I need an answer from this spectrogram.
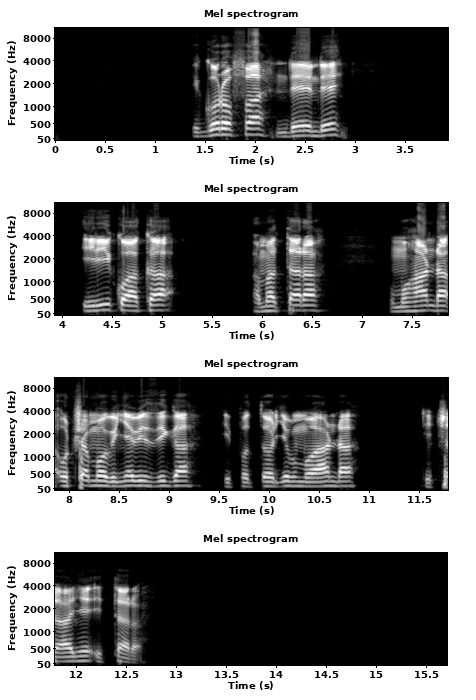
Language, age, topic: Kinyarwanda, 18-24, finance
